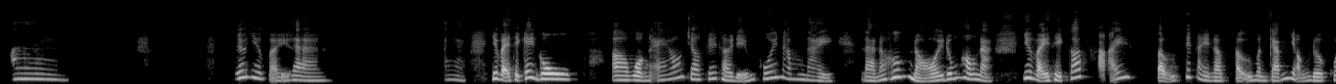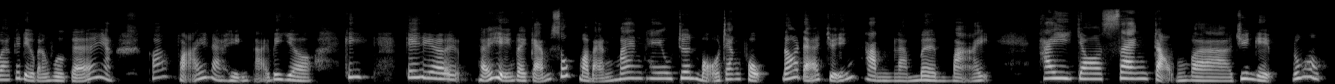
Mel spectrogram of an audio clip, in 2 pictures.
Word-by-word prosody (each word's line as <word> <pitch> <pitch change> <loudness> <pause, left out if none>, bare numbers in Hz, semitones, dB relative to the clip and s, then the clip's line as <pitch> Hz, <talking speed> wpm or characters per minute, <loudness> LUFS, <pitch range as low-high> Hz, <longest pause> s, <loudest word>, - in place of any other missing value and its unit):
Ồ! 245 -4 -4 1.7
Nếu 300 +5 +1
như 310 -5 -2
vậy 180 - -3
là 185 -3 -2 1.2
À, 220 - -15 0.4
như 270 - +3
vậy - - +7
thì - - +2
cái 310 +2 +2
gu, 250 -2 +7 0.4
ờ, 205 0 +2
quần 195 -2 +3
áo 245 - -5
cho 240 -2 -2
cái 260 +4 -5
thời 185 -4 0
điểm 175 +6 -3
cuối 285 +4 -2
năm 250 -8 -6
này 170 -6 -6 0.2
là 175 -1 -2
nó 205 - -2
hướng 330 +8 +1
nội, 170 - +2
đúng 255 +6 0
hông 255 -5 +2
nè? 175 - +1 0.3
Như 300 0 +4
vậy 165 - +4
thì 200 - +2
có 320 +4 +2 0.2
phải 320 +6 -2 0.3
tự - - +5 0.2
cái 340 -1 -3
này 190 -3 -3
là 170 -1 0
tự - - 0
mình 190 -1 -3
cảm 180 +10 0
nhận 190 -9 -2
được 175 -1 +1
qua 215 +2 -2
cái 285 - -3
điều 175 - +1
bạn 160 +1 -3
vừa 175 -1 0
kể 160 - +1
á 275 - -1
nha, 270 -11 -3 0.3
có 320 +5 -7
phải 280 +6 -1
là 270 -9 -2
hiện 175 -1 -3
tại - - -6
bây 235 0 +2
giờ 180 -6 +1 0.4
cái 340 +1 0 0.4
cái, 320 -2 +2
ờ, 265 -2 +5 0.3
thể 220 +8 +4
hiện 180 - +5
về 185 -3 +2
cảm 230 - +1
xúc 375 +9 0
mà - - +4
bạn 145 +7 -3
mang 280 +2 +1
theo 275 -1 -1
trên 290 -2 +2
bộ 175 -6 +1
trang 245 0 -1
phục - - +5 0.2
nó 275 +6 +4
đã 235 - +3
chuyển 240 - +1 0.2
thành 180 -6 +2
là 170 -1 -3
mềm 185 +1 +1
mại, 170 +3 -2 0.5
thay 280 -1 +4
cho 255 -1 +4
sang 270 +1 +4
trọng - - +5 0.2
và 170 -2 +2
chuyên 265 -2 +2
nghiệp, 180 -7 +1
đúng 275 +5 +1
hông? 300 -7 -1
235 Hz, 200 wpm, -24 LUFS, 180-275 Hz, 1.7 s, vậy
